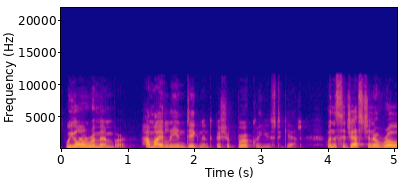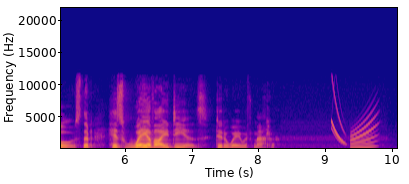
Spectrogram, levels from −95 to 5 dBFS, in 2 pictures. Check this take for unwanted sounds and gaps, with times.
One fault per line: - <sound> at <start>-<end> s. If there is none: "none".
- chirp at 9.1-9.8 s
